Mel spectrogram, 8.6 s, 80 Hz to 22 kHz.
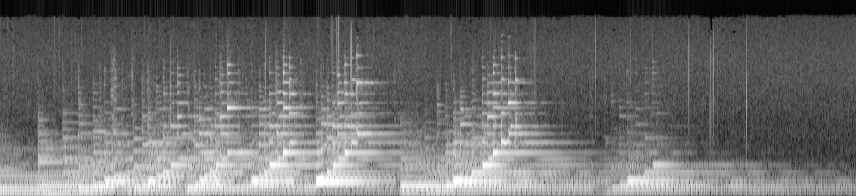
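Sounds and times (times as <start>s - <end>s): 
harp playing flowing arpeggios: 0.4s - 8.5s.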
